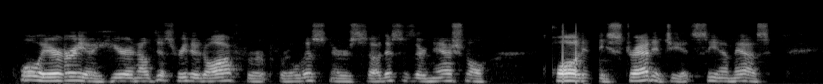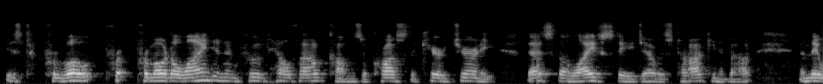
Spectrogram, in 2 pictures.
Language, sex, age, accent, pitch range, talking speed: English, male, 60-79, American, 145-170 Hz, 165 wpm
